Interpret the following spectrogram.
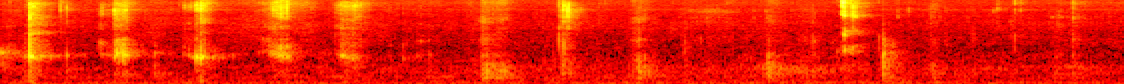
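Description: A child chewing a bite of chocolate-covered pretzel close to the microphone: about a dozen short, irregular crunches.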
